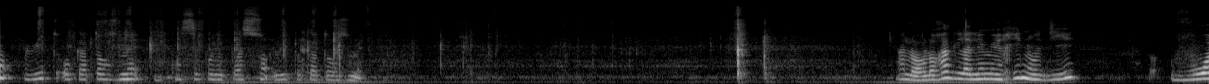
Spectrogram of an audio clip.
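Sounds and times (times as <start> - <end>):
cards shuffling: 0.4 - 7.8.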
